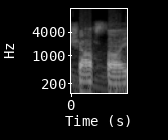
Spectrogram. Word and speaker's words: Schoffstall: Schoffstall, yeah.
